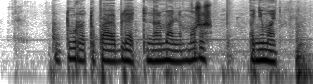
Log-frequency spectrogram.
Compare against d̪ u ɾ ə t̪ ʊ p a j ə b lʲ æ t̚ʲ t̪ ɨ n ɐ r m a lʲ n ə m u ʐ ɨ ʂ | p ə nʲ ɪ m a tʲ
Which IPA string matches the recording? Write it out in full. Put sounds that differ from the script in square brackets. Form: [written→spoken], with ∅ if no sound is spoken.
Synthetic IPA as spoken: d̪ u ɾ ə t̪ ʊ p a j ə b lʲ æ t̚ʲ t̪ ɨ n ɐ r m a lʲ n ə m [u→o] ʐ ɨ ʂ | p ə nʲ ɪ m a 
